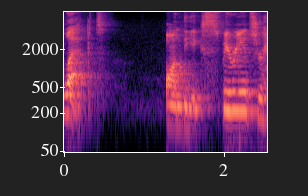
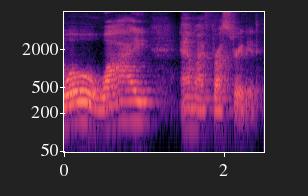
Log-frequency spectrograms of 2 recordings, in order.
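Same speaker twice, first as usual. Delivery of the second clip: a slow self-check that fades much softer toward the end; 2 semitones lower, 7 dB quieter, slower than usual. Shown as a demonstration. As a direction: ease off and ask yourself gently. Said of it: "we're slowing down and we're going".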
